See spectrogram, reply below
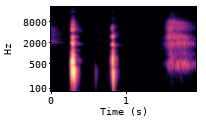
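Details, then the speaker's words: Resting pet snoring after dinner: two brief snort-like nasal bursts, then a soft airy exhale, quiet room; light snoring. "Loop Number Two and let's do one on this other side I don't know if you can hear chaa snoring but"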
